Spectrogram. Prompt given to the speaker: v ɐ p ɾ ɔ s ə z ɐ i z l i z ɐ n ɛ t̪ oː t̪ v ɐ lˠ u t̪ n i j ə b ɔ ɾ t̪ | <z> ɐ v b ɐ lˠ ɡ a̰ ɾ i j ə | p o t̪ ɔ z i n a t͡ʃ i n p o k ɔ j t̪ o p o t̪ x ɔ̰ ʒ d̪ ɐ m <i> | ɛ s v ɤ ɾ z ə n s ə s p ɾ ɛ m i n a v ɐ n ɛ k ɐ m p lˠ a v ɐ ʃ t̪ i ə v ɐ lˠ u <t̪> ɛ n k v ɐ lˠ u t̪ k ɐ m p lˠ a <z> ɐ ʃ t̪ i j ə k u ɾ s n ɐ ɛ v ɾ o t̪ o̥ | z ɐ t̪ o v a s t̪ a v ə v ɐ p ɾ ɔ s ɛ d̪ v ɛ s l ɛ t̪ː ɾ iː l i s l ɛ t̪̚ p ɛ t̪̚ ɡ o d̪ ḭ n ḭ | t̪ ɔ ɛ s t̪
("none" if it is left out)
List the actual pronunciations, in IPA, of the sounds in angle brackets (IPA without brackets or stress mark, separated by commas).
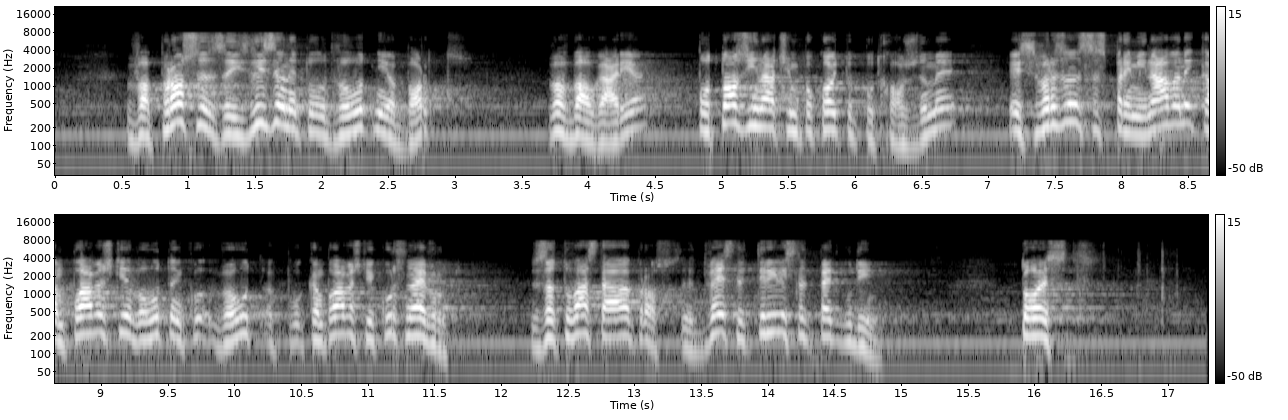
v, ɛ, t̪, v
